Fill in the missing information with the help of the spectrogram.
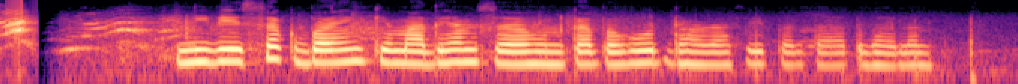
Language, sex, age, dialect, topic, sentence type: Maithili, female, 31-35, Southern/Standard, banking, statement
